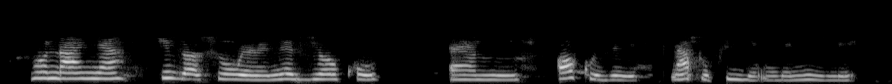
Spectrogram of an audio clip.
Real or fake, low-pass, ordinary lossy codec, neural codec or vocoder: fake; 3.6 kHz; MP3, 16 kbps; codec, 16 kHz, 2 kbps, X-Codec, HuBERT features, trained on general audio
